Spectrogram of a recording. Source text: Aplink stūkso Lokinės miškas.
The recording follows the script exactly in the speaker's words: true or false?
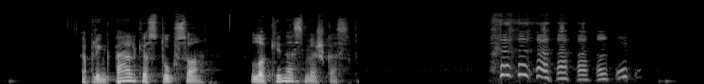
false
